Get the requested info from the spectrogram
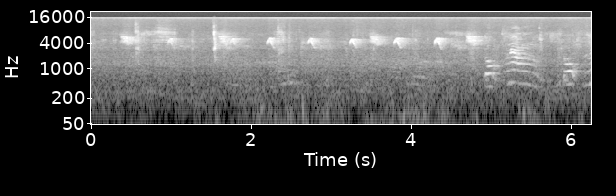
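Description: A small bird chirping over and over, short high falling chirps about two a second. Near the end a cat meows.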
